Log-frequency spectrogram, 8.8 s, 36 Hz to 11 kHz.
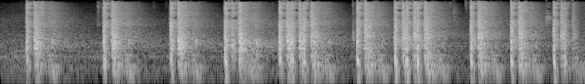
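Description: A Ruger Mini-14 Ranch rifle with a blued steel barrel and hardwood stock fires outdoors, about eleven loud, sharp shots in quick pairs and singles, each followed by a short echo, with no voices.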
